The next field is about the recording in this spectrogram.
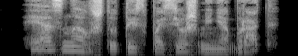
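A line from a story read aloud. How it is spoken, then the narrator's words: Weak bewildered young man's whisper. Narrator (Russian): прошептал слабый, ничего не понимающий юноша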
